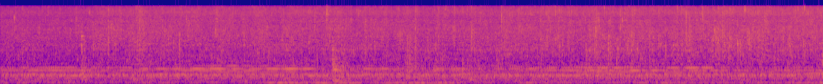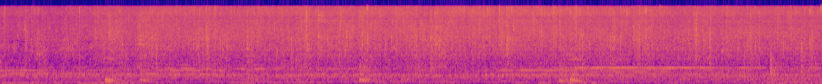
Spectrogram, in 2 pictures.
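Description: Sliced onions and ginger-garlic paste frying in hot oil in a pan, sizzling and crackling steadily and growing louder about halfway through.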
